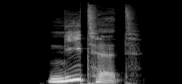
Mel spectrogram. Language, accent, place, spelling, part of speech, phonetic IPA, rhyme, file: German, Germany, Berlin, nietet, verb, [ˈniːtət], -iːtət, De-nietet.ogg
- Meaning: inflection of nieten: 1. third-person singular present 2. second-person plural present 3. plural imperative 4. second-person plural subjunctive I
